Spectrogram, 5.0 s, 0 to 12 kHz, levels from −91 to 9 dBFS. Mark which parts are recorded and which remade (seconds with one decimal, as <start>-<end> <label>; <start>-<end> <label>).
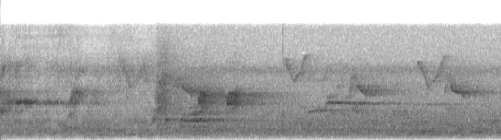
0.0-1.6 remade; 1.6-5.0 recorded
